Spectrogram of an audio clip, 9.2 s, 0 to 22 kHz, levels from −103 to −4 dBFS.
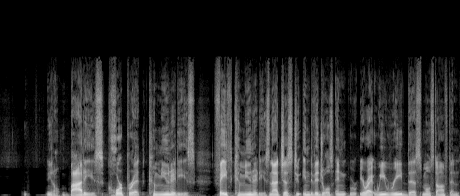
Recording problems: none

